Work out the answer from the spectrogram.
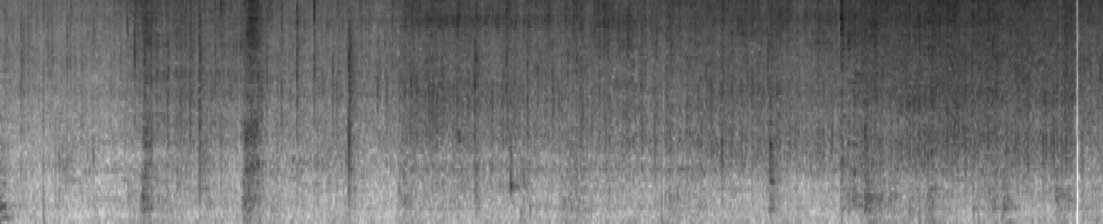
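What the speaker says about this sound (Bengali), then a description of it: "এরপর দিয়ে দেব কেটে রাখা ঝিঙে" Chopped ridge gourd frying with onions in a pan for a Bengali jhinge posto, a steady broadband sizzle with a few sharper stirring clicks and scrapes, fairly close and continuous throughout.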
